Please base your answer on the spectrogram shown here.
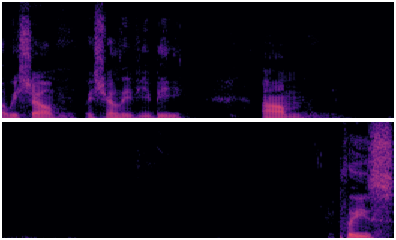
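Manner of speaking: talking with mouth full. Player speaking in the game while eating a graham cracker, talking with mouth full. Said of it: "Sorry, I'm eating a graham cracker".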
